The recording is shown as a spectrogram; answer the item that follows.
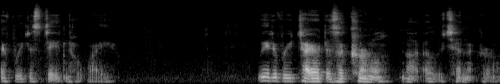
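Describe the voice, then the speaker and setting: With a very deep, low pitch and vocal fry, a woman talks at a fairly quick pace with fairly even intonation, big swings in loudness and long, frequent pauses. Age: 70s. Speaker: grandmother interviewed about her life. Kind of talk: family oral history interview.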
